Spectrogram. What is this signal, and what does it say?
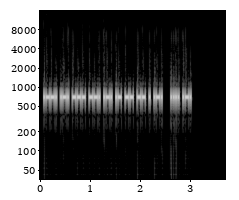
Morse code, heard as a keyed tone, about 59 wpm, 700 Hz. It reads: PROGRAMMER HR
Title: Speed-Racing Common QSO Phrases Encore - 50wpm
